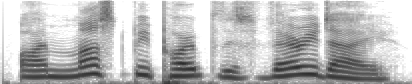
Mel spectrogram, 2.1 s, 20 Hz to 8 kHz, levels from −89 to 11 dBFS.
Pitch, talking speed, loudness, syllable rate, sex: 200 Hz, 205 wpm, -15 LUFS, 4.5 syllables/s, male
